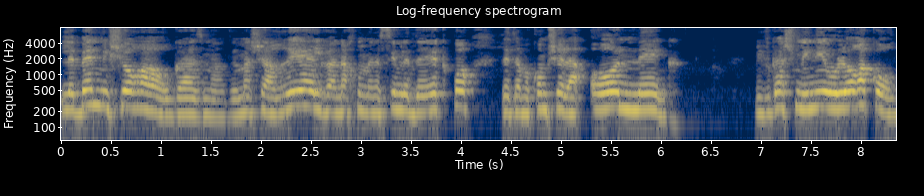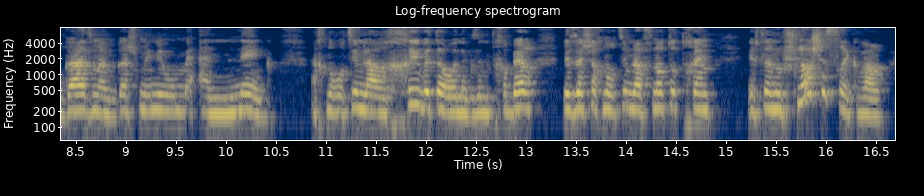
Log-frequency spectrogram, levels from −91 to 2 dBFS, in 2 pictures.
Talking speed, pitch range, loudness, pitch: 145 wpm, 195-230 Hz, -22 LUFS, 215 Hz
